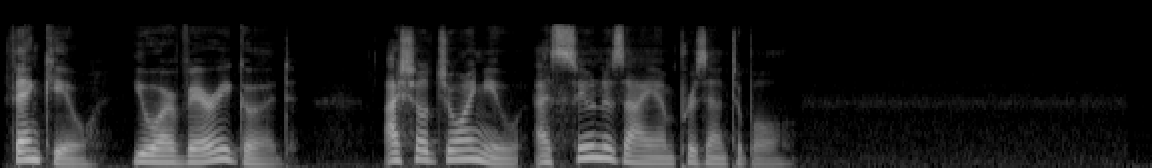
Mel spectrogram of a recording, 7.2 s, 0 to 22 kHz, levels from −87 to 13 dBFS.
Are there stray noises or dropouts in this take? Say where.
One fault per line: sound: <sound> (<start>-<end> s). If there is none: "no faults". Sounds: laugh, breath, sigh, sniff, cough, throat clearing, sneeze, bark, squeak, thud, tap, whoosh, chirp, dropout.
no faults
